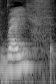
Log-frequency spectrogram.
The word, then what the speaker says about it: Ralph: Traditionally, Ralph can also be pronounced Rafe in Britain, and it really does have a fascinating history.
